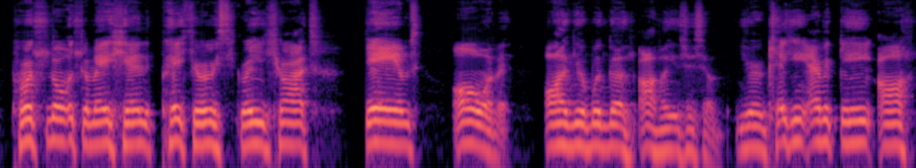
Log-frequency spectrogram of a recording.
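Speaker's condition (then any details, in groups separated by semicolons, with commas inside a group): Cerebral palsy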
